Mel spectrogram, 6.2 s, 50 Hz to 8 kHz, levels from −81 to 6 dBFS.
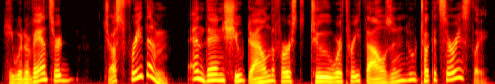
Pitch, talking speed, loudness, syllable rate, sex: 170 Hz, 205 wpm, -17 LUFS, 4.8 syllables/s, male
